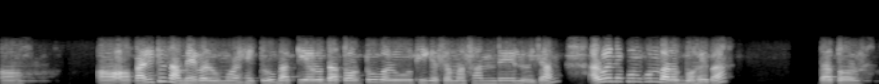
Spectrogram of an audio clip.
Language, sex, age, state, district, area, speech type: Assamese, female, 30-45, Assam, Morigaon, rural, conversation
